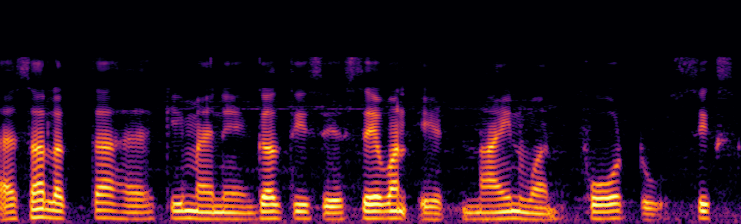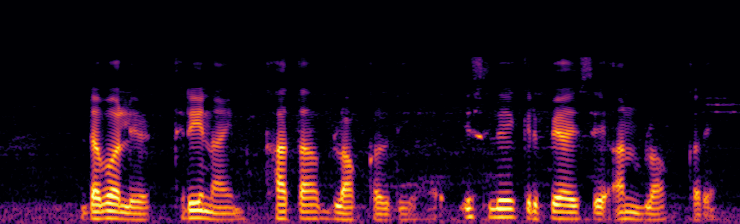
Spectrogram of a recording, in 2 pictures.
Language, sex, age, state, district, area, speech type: Hindi, male, 30-45, Uttar Pradesh, Mirzapur, urban, read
